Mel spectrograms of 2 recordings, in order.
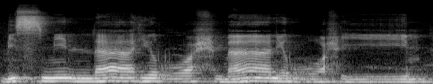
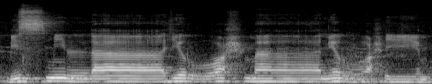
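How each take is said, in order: First: Bismillahirrahmanirrahim slow and measured, long vowels held just two beats; careful model recitation of Bismillahirrahmanirrahim; correct madd. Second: Bismillahirrahmanirrahim with long vowels stretched far beyond two beats; mock-wrong sing-song bismillahirrahmanirrahim; overlong madd. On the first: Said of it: "Mat tobi itu dua harokat". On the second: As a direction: drag out the madd in bismillahirrahmanirrahim like a TPA child. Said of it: "Jadi kadar jangan kepanjangan". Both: Shown as a demonstration.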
